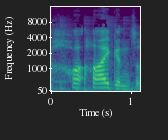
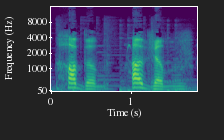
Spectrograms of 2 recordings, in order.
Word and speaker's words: Hudgens: How do you say Hudgens? – Hudgens.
